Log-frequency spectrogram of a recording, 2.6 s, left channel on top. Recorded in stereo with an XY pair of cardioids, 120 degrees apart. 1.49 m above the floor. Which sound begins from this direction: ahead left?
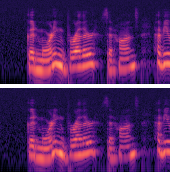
A woman speaking, at 0.4 s.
